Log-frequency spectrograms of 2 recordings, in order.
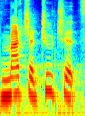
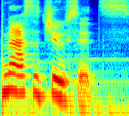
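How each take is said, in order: First: The word is pronounced in a garbled, distorted way. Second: The word is pronounced in the ordinary way.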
